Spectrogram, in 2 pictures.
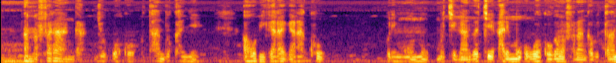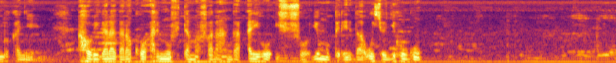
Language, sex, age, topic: Kinyarwanda, male, 18-24, finance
